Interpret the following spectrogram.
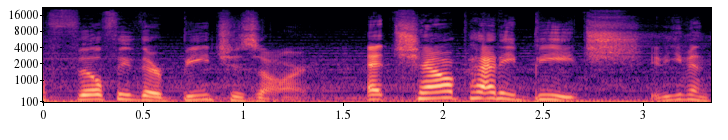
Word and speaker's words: Chowpatty: their beaches are at chowpatty beach it even sounds dirty doesn't it maybe because it rhymes with cow patty you can look out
